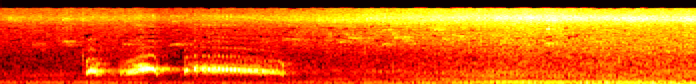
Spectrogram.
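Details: Lure recording of a spotted dove calling males: a stuttering coo opening into a long, slightly falling hoarse note, followed by a rising low rumble like passing traffic.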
